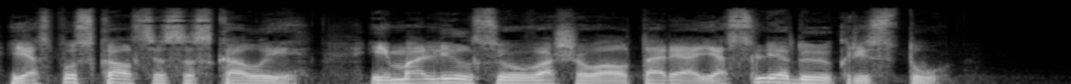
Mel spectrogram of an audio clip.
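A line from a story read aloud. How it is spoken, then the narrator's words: Desperate shout. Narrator (Russian): сознавая, что это мой последний шанс или окончательное осуждение, я закричал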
